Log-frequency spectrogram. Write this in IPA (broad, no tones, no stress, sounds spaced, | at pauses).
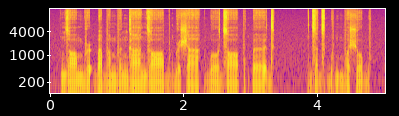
n z ɒː m b ə˞ ʔ ɓ a b a m b əː ŋ ɡ aː n z ɒː b ə ɡ͡b ə˞ ʃ a | ɓ oː d͡z ɒː p o k͡p əː d | d͡z a d͡z ə ɡ͡b o b m b ɒ ʃ o b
